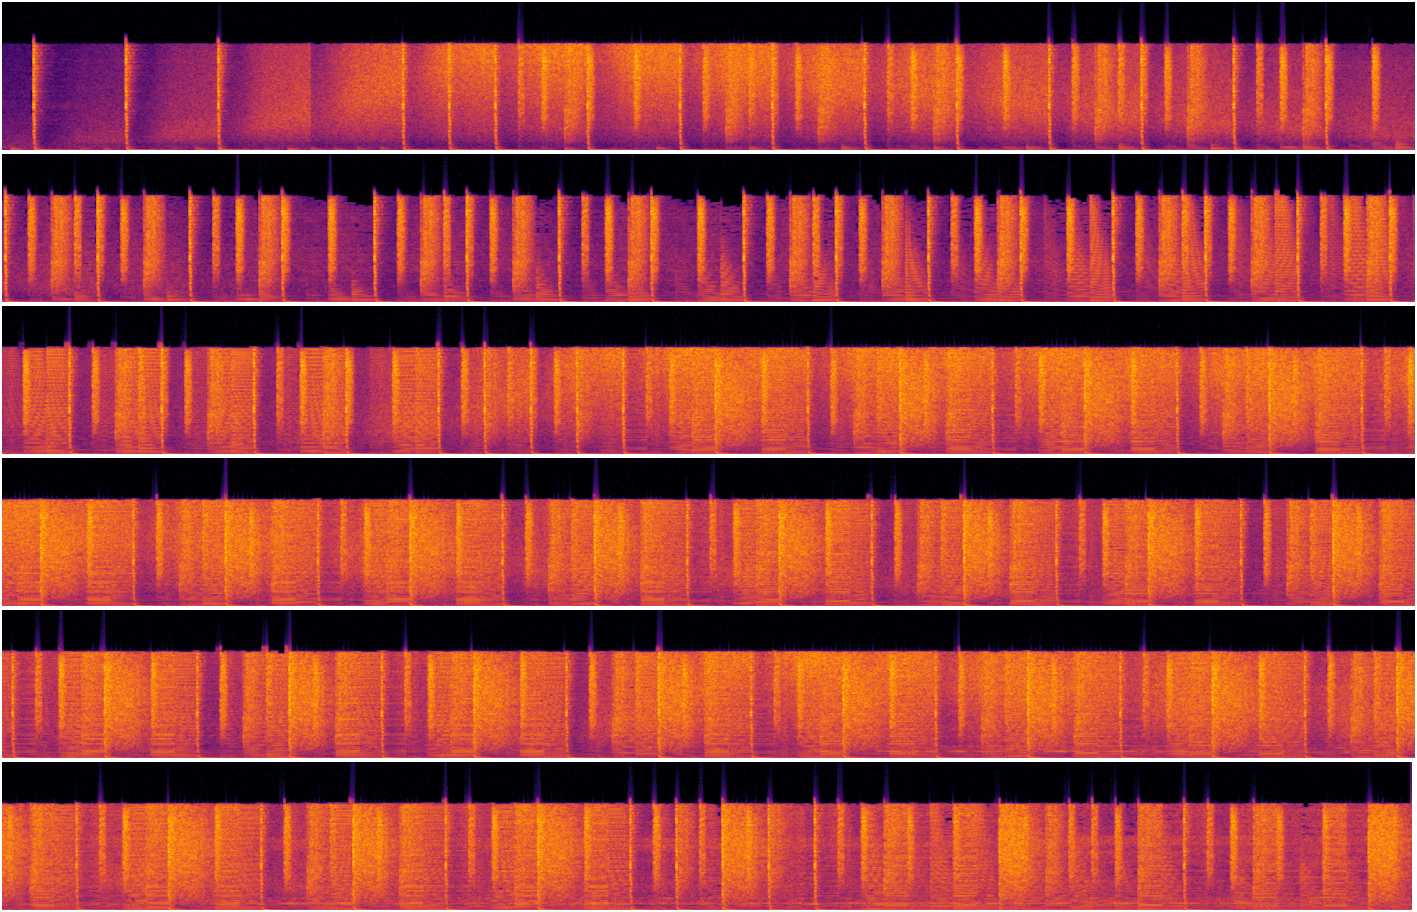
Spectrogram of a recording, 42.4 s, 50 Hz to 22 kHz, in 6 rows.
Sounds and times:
Electronic music: 0:00.0 - 0:42.3.

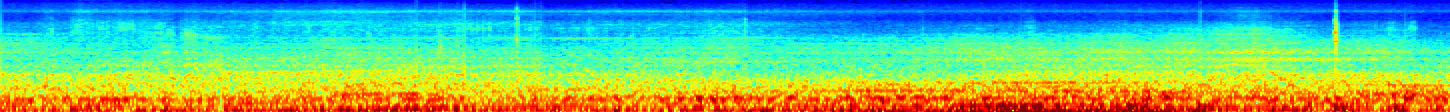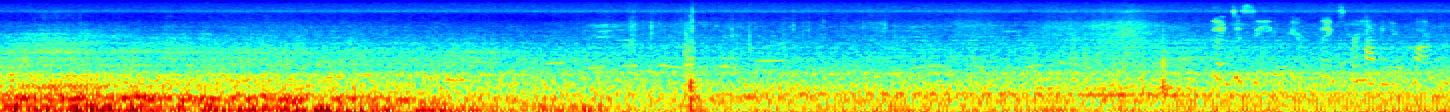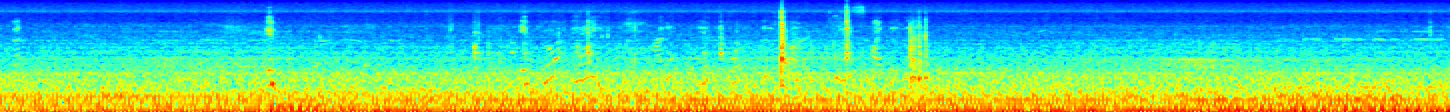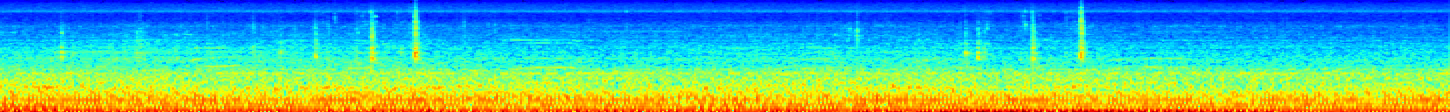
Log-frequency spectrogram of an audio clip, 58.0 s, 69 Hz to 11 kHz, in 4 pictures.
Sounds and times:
Car passing by: 0:09.0 - 0:16.5.

